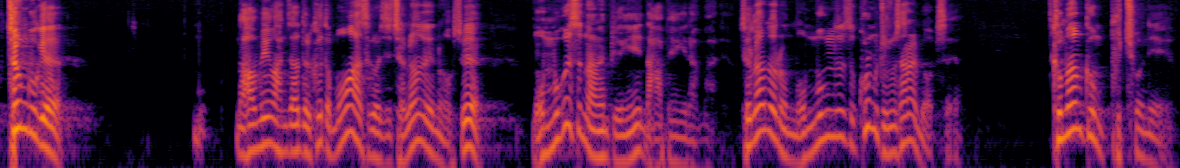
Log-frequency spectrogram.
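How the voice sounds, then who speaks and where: Animated pastor preaching. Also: male voice, a little high. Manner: animated preaching with rhetorical questions to the congregation. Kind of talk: Sunday sermon. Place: church sanctuary.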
